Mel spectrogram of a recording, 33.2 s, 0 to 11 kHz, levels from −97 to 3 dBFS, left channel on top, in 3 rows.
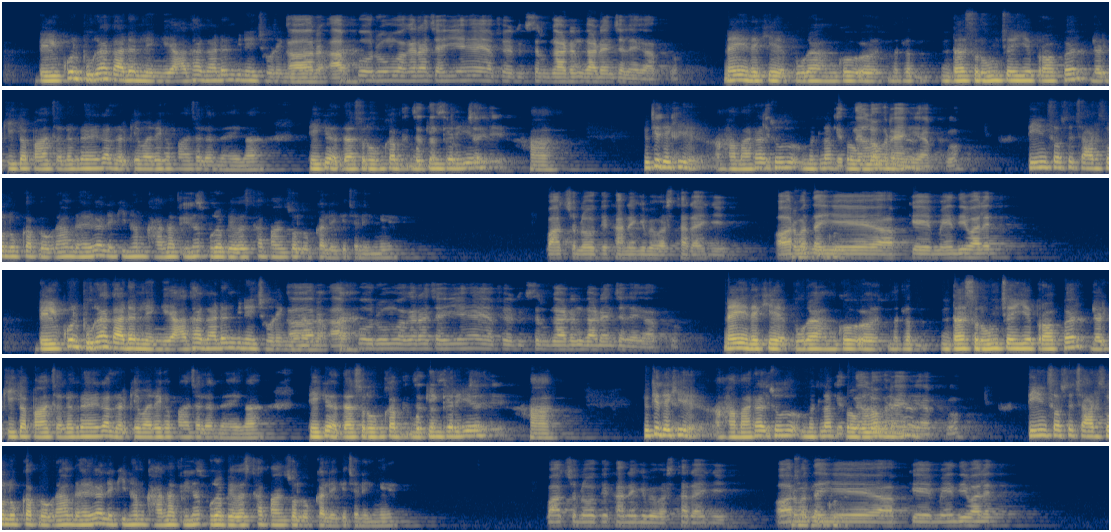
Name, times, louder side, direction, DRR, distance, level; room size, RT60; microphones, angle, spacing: voice 1, 0.3-3.5 7.2-13.9 14.1-15.9 16.3-16.6 17.5-20.2 21.3-26.1 30.1-30.6, right 3 dB, 80° right, 0.7 m, -25 dB
voice 2, 2.8-6.8 15.2-16.1 19.4-20.6 23.9-24.1 27.6-29.4 29.9-32.0, left 1 dB, 70° left, 1.5 m, -31 dB
24.5 x 10.0 x 5.0 m
head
